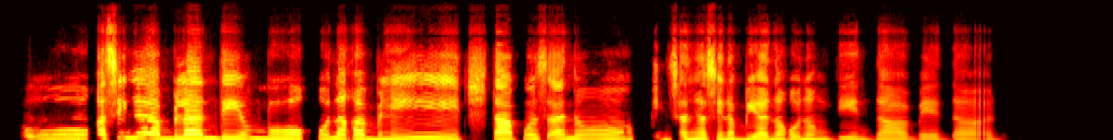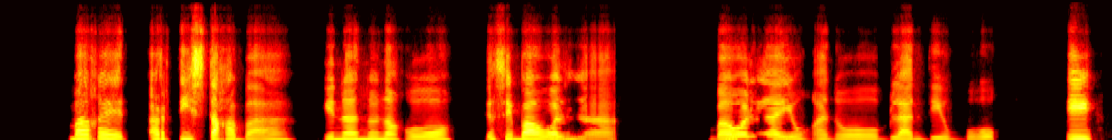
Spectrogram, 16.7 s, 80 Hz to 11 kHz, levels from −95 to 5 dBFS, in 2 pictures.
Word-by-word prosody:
Oo 295 Hz, +6 st, -5 dB
kasi 315 Hz, +3 st, +5 dB
nga 340 Hz, -2 st, +5 dB
blonde 300 Hz, +1 st, +4 dB
yung 295 Hz, -3 st, -5 dB
buhok 275 Hz, 0 st, 0 dB
ko 295 Hz, -, -6 dB
naka-bleach, 300 Hz, 0 st, 0 dB
tapos 250 Hz, +3 st, +3 dB
ano 290 Hz, -1 st, -3 dB, 0.2 s
minsan 220 Hz, +2 st, -5 dB
nga 255 Hz, -, 0 dB
sinabihan 215 Hz, -4 st, 0 dB
ako 210 Hz, 0 st, -5 dB
ng 205 Hz, -1 st, -6 dB
Dean 185 Hz, 0 st, -10 dB
namin 175 Hz, -1 st, -9 dB
na 165 Hz, -1 st, -12 dB
ano 155 Hz, -, -21 dB, 1.4 s
"Bakit? 295 Hz, -4 st, +1 dB, 0.2 s
Artista 225 Hz, +1 st, +5 dB
ka 205 Hz, -3 st, -2 dB
ba?" 185 Hz, +7 st, -5 dB, 0.2 s
ginanon 230 Hz, 0 st, 0 dB
ako. 215 Hz, +2 st, -3 dB, 0.2 s
Kasi 230 Hz, +3 st, -1 dB
bawal 225 Hz, -2 st, +4 dB
nga, 175 Hz, +1 st, -6 dB, 0.7 s
bawal 205 Hz, +3 st, +1 dB, 0.2 s
nga 215 Hz, -, +2 dB
yung 210 Hz, -1 st, -5 dB
ano, 180 Hz, 0 st, -7 dB
blonde 175 Hz, 0 st, -4 dB
yung 170 Hz, -1 st, -15 dB
buhok. 155 Hz, 0 st, -10 dB, 0.5 s
Eh, 295 Hz, -2 st, +6 dB
230 Hz, 130 wpm, -21 LUFS, 195-285 Hz, 1.4 s, Eh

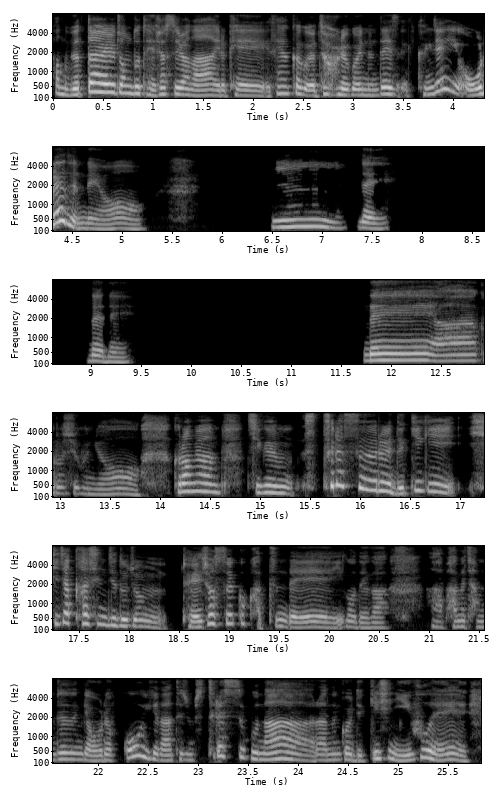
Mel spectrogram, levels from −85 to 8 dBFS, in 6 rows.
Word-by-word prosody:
'한 240 Hz, -6 st, -1 dB
몇 205 Hz, +1 st, +5 dB
달 295 Hz, -2 st, +10 dB
정도 255 Hz, -3 st, +4 dB
되셨으려나.' 210 Hz, -4 st, +1 dB
이렇게 180 Hz, -2 st, -1 dB
생각하고 245 Hz, -3 st, +2 dB
여쭤보려고 210 Hz, -1 st, +1 dB
했는데 195 Hz, +4 st, +2 dB
이제 220 Hz, -, +1 dB
그 -, -, -25 dB
굉장히 320 Hz, -, 0 dB
오래됐네요. 180 Hz, -, +2 dB, 1.2 s
음. 230 Hz, -3 st, 0 dB
네. 185 Hz, -3 st, -3 dB, 1.3 s
네네. 170 Hz, -4 st, -6 dB, 2.3 s
네. 225 Hz, +1 st, +3 dB
아. 195 Hz, +1 st, -3 dB, 0.2 s
그러시군요. 195 Hz, -4 st, -9 dB, 0.3 s
그러면 280 Hz, -2 st, +2 dB, 0.2 s
지금 235 Hz, -4 st, 0 dB
스트레스를 465 Hz, -, +2 dB
느끼기 260 Hz, +3 st, -1 dB
시작하신 315 Hz, -, -1 dB
지도 245 Hz, -3 st, +2 dB
좀 210 Hz, -5 st, -5 dB, 0.2 s
되셨을 310 Hz, +11 st, 0 dB
것 310 Hz, 0 st, -9 dB
같은데, 185 Hz, -, -3 dB
이거 195 Hz, +1 st, -8 dB
내가 175 Hz, 0 st, -9 dB, 0.4 s
'아, 195 Hz, -3 st, -13 dB
밤에 200 Hz, +1 st, -7 dB
잠드는 210 Hz, +2 st, -4 dB
게 200 Hz, -, -3 dB
어렵고 190 Hz, -, -2 dB
이게 230 Hz, -7 st, -3 dB
나한테 185 Hz, +2 st, -5 dB
좀 200 Hz, -1 st, -10 dB
스트레스구나.'라는 215 Hz, -, -2 dB
걸 205 Hz, -1 st, -3 dB
느끼신 230 Hz, +7 st, -3 dB
이후에 195 Hz, -1 st, -1 dB
215 Hz, 255 characters per minute, -23 LUFS, 190-250 Hz, 2.3 s, 달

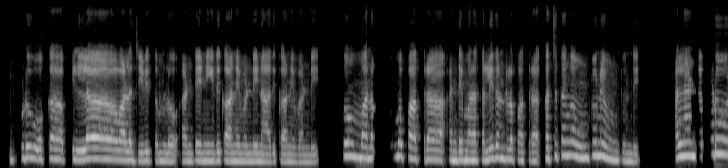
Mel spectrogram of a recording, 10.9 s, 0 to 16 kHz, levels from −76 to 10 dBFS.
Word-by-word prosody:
ఇప్పుడు, 235 Hz, +6 st, -3 dB, 0.2 s
ఒక 215 Hz, +2 st, -10 dB, 0.3 s
పిల్లా 210 Hz, +2 st, +5 dB, 0.4 s
వాళ్ళ 200 Hz, -1 st, +4 dB
జీవితంలో 175 Hz, -1 st, -2 dB, 0.2 s
అంటే, 175 Hz, +1 st, -2 dB
నీది 175 Hz, +1 st, +1 dB
కానివ్వండి, 175 Hz, -1 st, +1 dB
నాది 165 Hz, 0 st, -2 dB
కానివ్వండి. 155 Hz, -1 st, -4 dB, 0.4 s
సో 280 Hz, -, -1 dB, 0.2 s
మన 240 Hz, -1 st, +2 dB, 0.2 s
కుటుంబ 270 Hz, +2 st, -6 dB
పాత్ర 225 Hz, -2 st, 0 dB, 0.3 s
అంటే, 195 Hz, 0 st, +2 dB
మన 190 Hz, -, +3 dB
తల్లిదండ్రుల 220 Hz, +2 st, +1 dB
పాత్ర 190 Hz, -1 st, -5 dB, 0.2 s
ఖచ్చితంగా 290 Hz, +6 st, -2 dB
ఉంటూనే 275 Hz, +4 st, +1 dB
ఉంటుంది. 175 Hz, -4 st, -3 dB, 0.6 s
అలాంటప్పుడు, 285 Hz, +4 st, +1 dB
195 Hz, 120 wpm, -21 LUFS, 175-245 Hz, 0.6 s, పిల్లా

